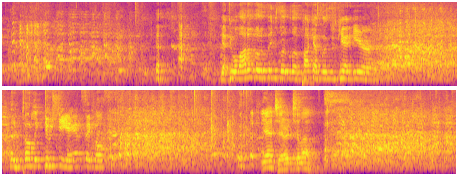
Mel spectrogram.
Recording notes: Live from the Improv in Tempe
